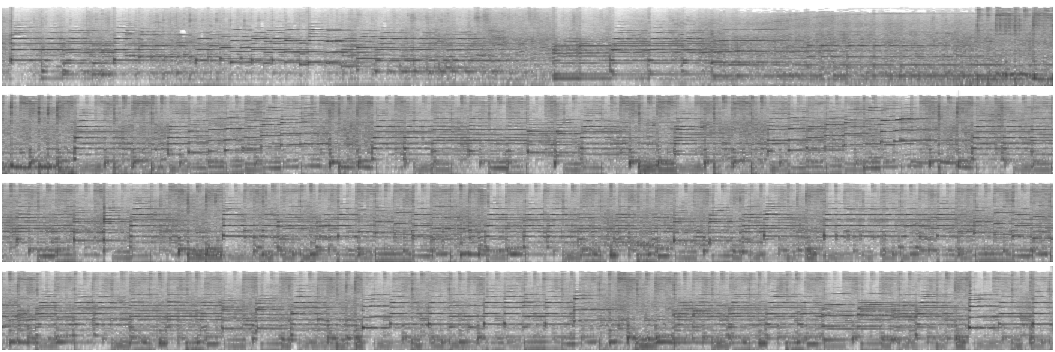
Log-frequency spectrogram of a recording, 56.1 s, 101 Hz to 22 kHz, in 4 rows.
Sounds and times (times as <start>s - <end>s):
Drum: 7.4s - 56.0s.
